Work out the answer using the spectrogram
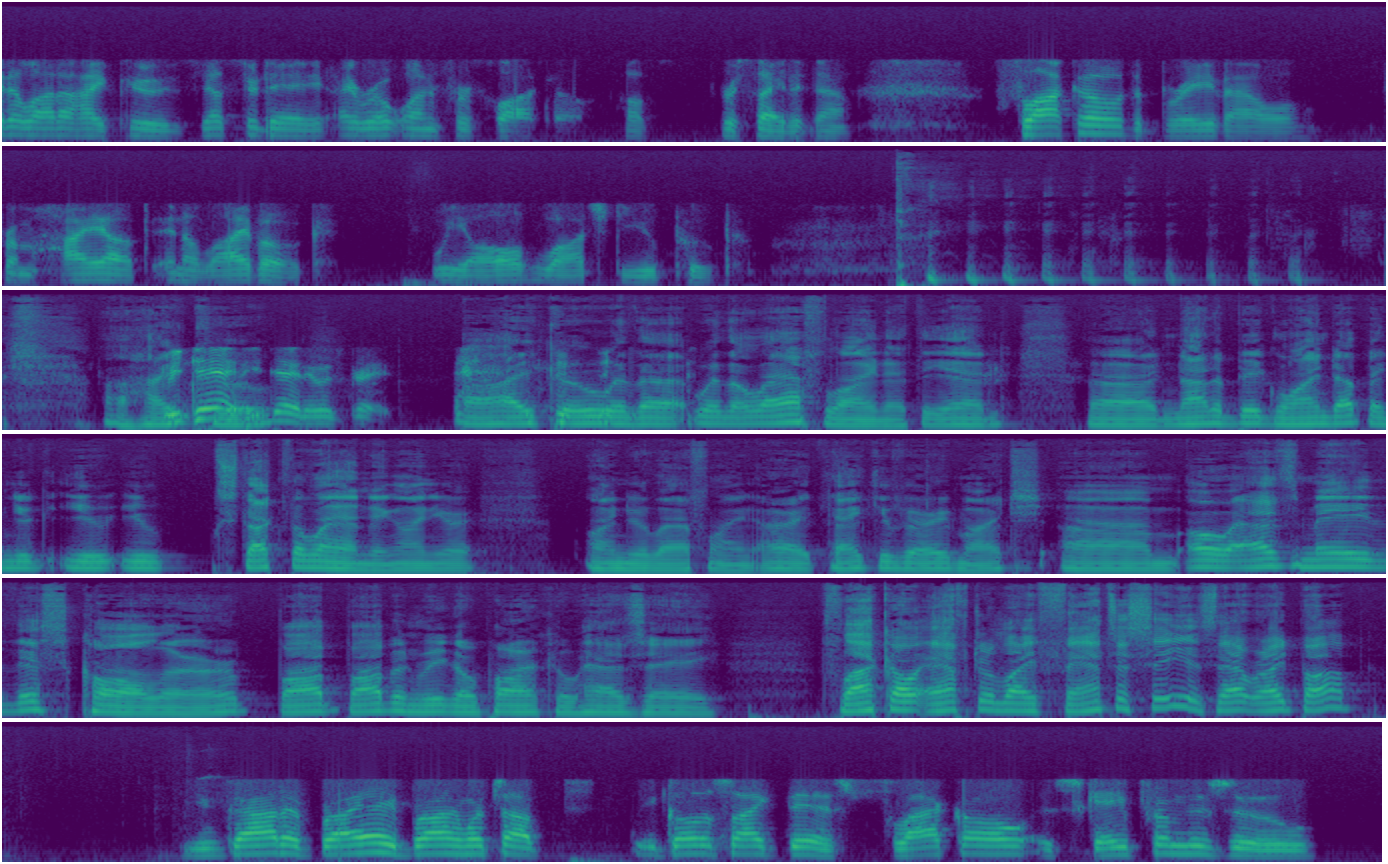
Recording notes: Listeners call in share their remembrances.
